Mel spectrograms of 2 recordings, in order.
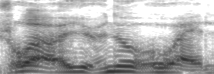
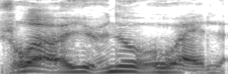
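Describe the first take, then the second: First: It is said in a rough growled voice. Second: The same.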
